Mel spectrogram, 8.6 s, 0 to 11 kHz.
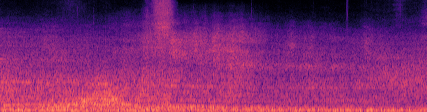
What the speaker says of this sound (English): This here is going to be the Austrian 320 Neo, I think heading to Vienna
